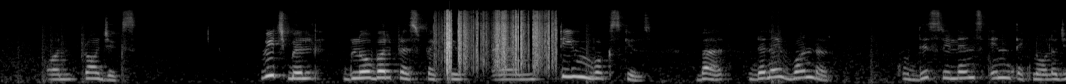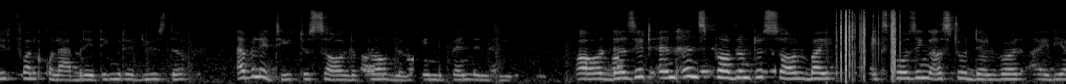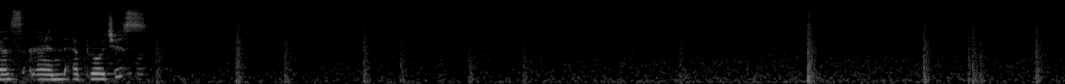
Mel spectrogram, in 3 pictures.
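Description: Throughout the clip the background sinks to near silence with twinkling specks. This is overdone noise removal: a noise reduction stage set too aggressively pushes individual frequency bands down or out whenever they resemble its noise estimate, taking the softer parts of the speech with them and leaving isolated bands popping in and out.

From 4.33 to 5.57 s a dense, uneven scratching rides over the speech, somewhat louder than the speech itself, and it returns from 19.01 to 19.67 s at roughly the same level as the speech. This is cable scratch noise, likely from a worn cable, connector or control being moved so its contact resistance jumps about rapidly, injecting ragged bursts of noise.

A delayed copy of the speech trails behind it at several points. From 10.83 to 11.48 s it is faint and arrives 402 ms late. From 14.25 to 16.11 s, at 16.69 to 16.88 s and from 17.66 to 18.45 s it follows 338 ms behind, moderately strong in the first stretch and nearly as loud as the speech in the later two. 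At 22.5 to 22.8 s it returns, barely audible, with the same 338 ms delay. This is echo leak, likely from a far end playing the call on a loudspeaker whose echo canceller failed to remove everything its microphone picked up and sent it back down the line.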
